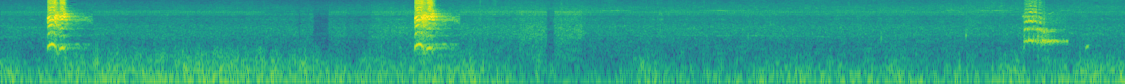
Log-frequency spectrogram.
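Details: Common moorhen uttering three brief, harsh calls, the first two nearly three seconds apart and the last after a longer pause, against a low rumbling background.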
